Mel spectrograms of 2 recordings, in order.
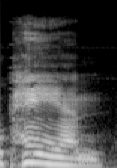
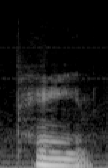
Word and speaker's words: pane: fix the window pan see again that silent e guys oh and that silent ease at the end it makes this letter have the long sound aim pain without the silent e we've just got the little sound and pan that's what's happening here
